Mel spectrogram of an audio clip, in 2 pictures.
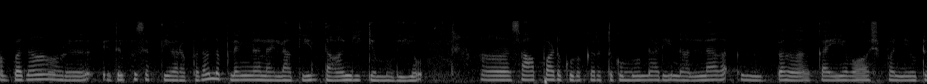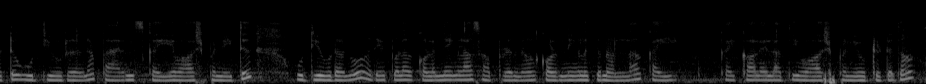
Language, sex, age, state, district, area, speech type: Tamil, female, 45-60, Tamil Nadu, Perambalur, urban, spontaneous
